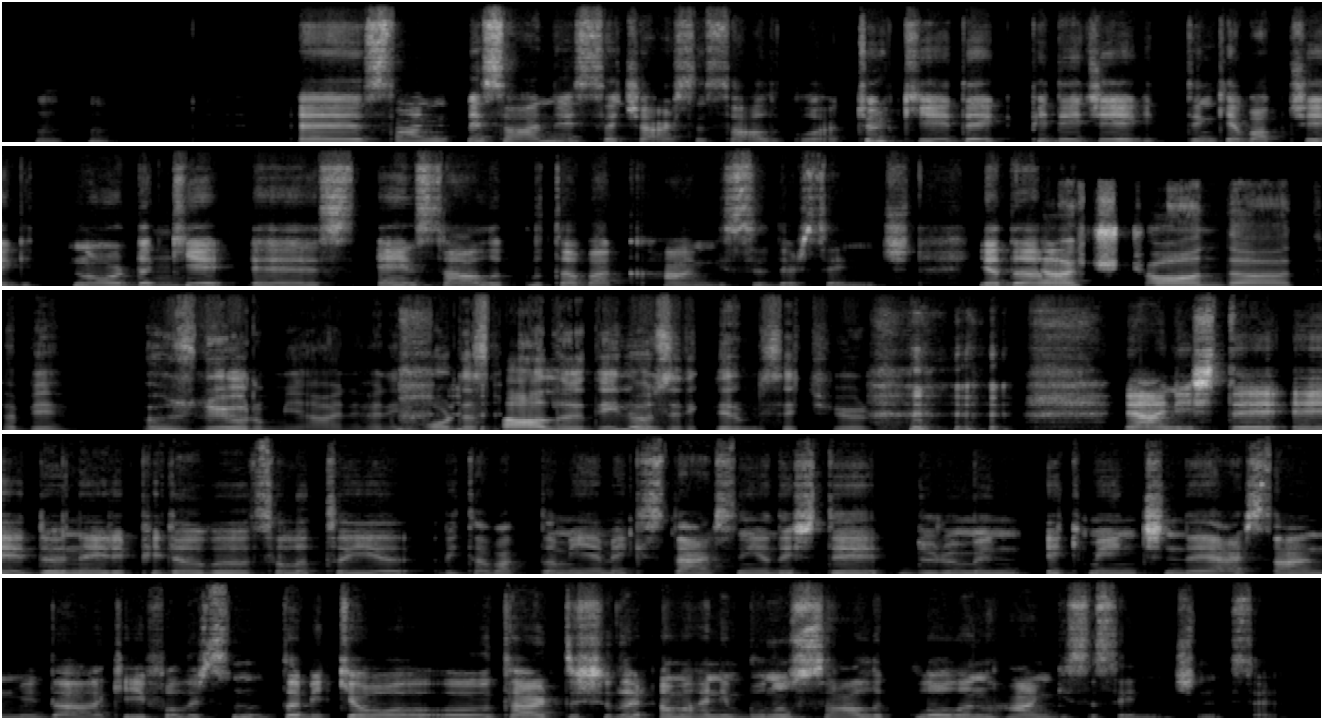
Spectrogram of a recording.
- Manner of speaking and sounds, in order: other background noise; tapping; chuckle; chuckle
- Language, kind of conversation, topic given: Turkish, podcast, Restoran menüsünden sağlıklı bir seçim nasıl yapılır?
